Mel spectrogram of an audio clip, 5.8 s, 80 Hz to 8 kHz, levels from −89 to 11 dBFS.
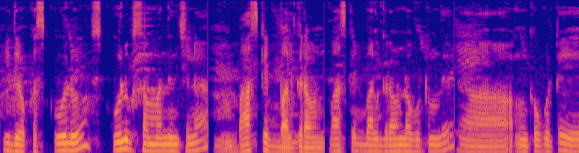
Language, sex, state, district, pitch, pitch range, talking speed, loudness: Telugu, male, Andhra Pradesh, Guntur, 125 Hz, 115-135 Hz, 165 wpm, -19 LUFS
